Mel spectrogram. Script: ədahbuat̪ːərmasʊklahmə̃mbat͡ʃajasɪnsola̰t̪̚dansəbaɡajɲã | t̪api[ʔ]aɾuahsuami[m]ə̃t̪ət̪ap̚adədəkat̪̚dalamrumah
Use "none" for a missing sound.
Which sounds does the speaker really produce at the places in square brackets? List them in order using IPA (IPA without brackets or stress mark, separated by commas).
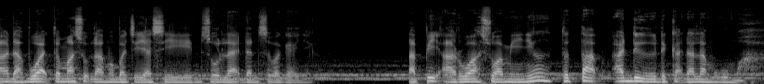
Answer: ʔ, ɲ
